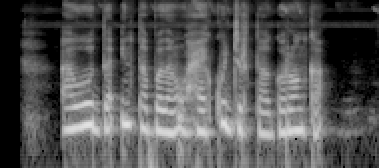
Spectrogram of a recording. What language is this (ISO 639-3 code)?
som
